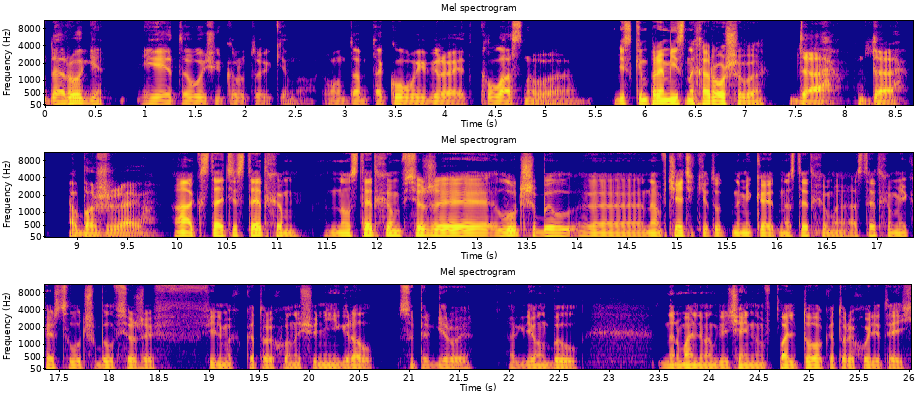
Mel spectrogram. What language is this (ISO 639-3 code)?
rus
